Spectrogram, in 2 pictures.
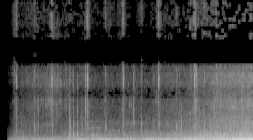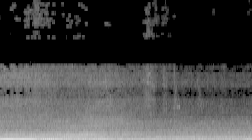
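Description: Engine of an American police car heard from inside the cabin, accelerating: the engine note rises to its loudest about five seconds in, then eases off into a steady cruise.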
